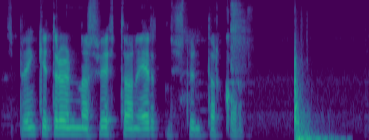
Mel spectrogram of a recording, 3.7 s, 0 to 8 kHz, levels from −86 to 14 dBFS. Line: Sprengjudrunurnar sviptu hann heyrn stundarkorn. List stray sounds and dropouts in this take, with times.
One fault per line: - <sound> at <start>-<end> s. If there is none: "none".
- thud at 3.0-3.5 s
